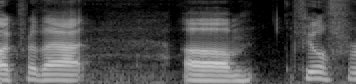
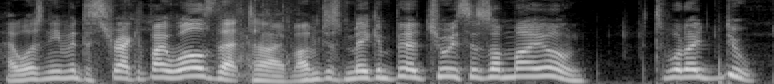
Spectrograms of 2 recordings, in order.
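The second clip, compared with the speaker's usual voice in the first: a lightly put-on folksy cartoon-bear voice; Yogi Berra impression. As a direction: play the lovable bumbling bear. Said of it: "That's an impersonation of famous".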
